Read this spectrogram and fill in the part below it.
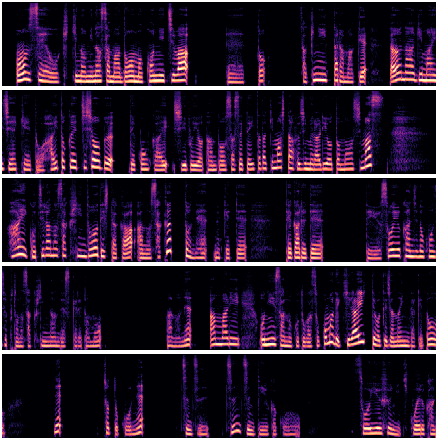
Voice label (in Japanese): フリートーク, ASMR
